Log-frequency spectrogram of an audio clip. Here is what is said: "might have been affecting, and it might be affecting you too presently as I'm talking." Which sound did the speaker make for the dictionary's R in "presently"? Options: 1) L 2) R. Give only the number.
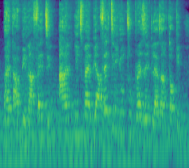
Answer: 2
